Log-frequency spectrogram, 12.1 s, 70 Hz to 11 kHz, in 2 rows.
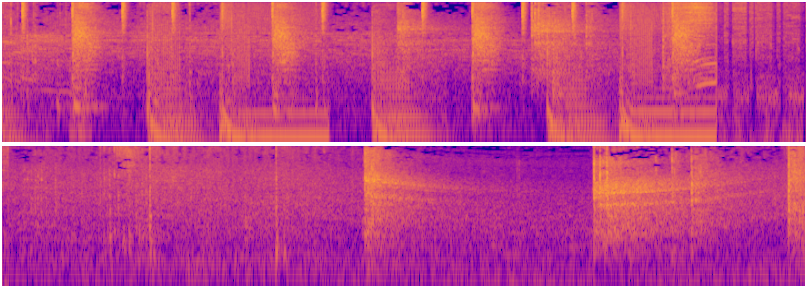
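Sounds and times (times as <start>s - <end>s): skate wheels rolling on pavement: 5.3s - 8.8s
skates hitting a railing ledge: 10.4s - 12.0s.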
